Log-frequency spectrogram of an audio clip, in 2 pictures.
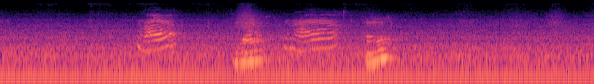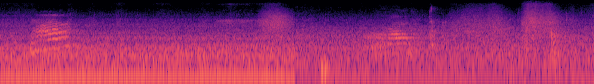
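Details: Feral female cat Harley, in her first heat, yowls constantly while rolling and being stroked at the base of the tail. A run of wavering, bending yowls fills the first five seconds, another follows near eight seconds, then softer cries over a low rumble.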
